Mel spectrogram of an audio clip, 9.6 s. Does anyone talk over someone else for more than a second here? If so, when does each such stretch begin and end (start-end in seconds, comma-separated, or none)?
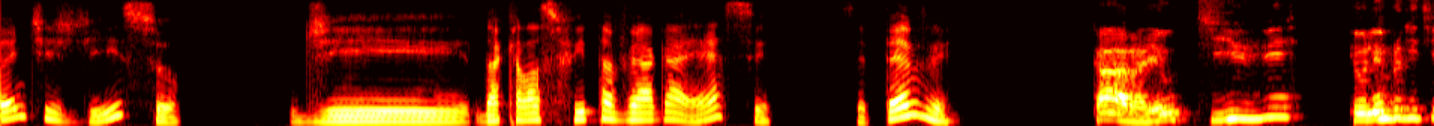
none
